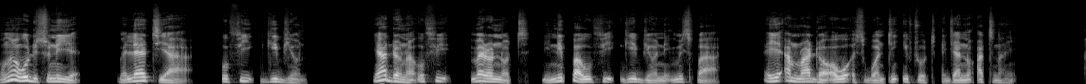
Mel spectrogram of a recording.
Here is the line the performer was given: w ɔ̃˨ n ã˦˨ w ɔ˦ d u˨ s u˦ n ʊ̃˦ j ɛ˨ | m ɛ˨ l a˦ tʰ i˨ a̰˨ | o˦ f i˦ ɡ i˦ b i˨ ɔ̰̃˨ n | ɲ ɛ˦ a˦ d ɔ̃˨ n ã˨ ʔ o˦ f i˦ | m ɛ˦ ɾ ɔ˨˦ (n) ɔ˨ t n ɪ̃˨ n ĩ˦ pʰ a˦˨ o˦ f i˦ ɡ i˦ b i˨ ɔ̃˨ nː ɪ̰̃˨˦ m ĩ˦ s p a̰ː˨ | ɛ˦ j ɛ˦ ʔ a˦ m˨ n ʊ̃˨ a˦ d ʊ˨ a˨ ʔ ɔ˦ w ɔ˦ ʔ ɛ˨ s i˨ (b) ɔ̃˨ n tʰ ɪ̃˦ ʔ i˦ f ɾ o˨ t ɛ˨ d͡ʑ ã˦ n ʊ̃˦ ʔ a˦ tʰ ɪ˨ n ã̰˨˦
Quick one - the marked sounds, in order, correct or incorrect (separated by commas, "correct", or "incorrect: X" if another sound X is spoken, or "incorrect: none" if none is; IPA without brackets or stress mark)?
correct, correct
